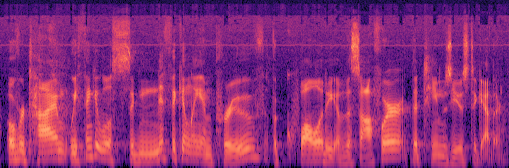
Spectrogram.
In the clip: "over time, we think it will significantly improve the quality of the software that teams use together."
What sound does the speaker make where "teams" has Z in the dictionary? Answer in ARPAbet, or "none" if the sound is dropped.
Z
